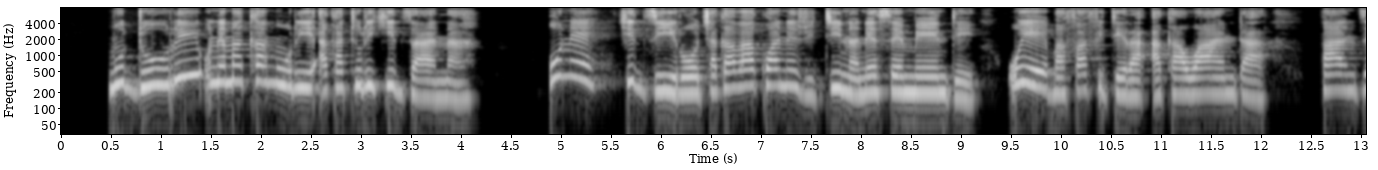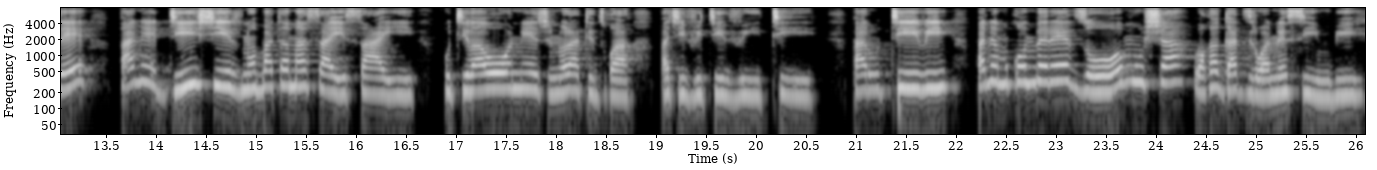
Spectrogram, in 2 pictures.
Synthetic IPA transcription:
mudʱuriune̞makʰamuriʔakaturikid͡zaːna | une̞t͡ʃid͡ziro̞t͡ʃakaʋakwane̞ʐitin̤ane̞se̞me̞nde̞ | uje̞mafafite̞ɾaʔakawanda | panze̞ | pane̞dʱiʃirino̞ɓatamasaisaji | kutiʋao̞ne̞ʐino̞ɾatid͡zwapat͡ʃivʱitivʱiːtʰi | paɾutiʋipane̞muko̞mbe̞ɾe̞d͡zo̞we̞muʃawakaɡʱad͡zirwane̞siːmbi

